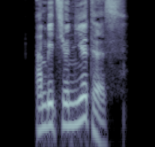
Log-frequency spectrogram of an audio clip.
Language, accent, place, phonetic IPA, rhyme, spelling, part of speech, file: German, Germany, Berlin, [ambit͡si̯oˈniːɐ̯təs], -iːɐ̯təs, ambitioniertes, adjective, De-ambitioniertes.ogg
- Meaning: strong/mixed nominative/accusative neuter singular of ambitioniert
